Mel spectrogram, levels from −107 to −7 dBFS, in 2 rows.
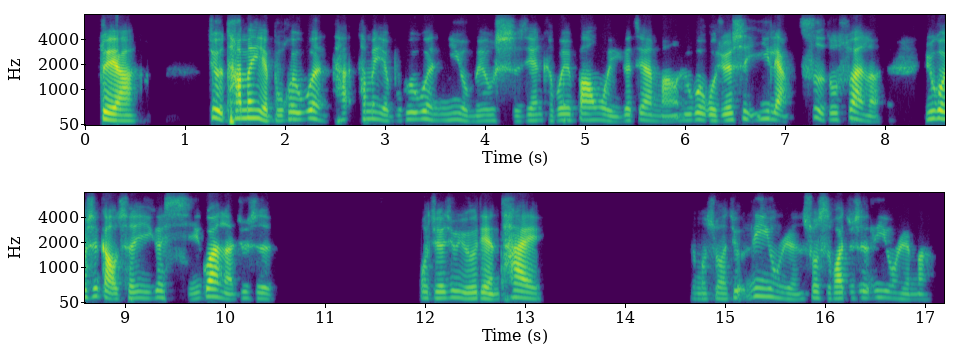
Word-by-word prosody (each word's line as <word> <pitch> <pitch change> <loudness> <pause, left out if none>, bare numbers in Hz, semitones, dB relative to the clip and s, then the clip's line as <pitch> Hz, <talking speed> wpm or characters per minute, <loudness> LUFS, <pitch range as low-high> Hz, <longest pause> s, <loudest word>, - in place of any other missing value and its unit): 对 195 -3 +10
呀， 155 -2 +10 0.7
就 230 - +4
他 215 - +6
们 225 0 +4
也 - - +3
不 145 - -10
会 190 0 -3
问 195 +4 0
他 - - -4
他 195 - -7
们 200 -1 -5
也 160 - -6
不 150 0 -22
会 185 +4 -8
问 185 -5 -7
你 175 - -14
有 160 -4 -9
没 140 +1 -10
有 150 +1 -10
时 140 - -4
间， 155 +2 -7
可 145 - -11
不 160 - -11
可 165 - -2
以 - - -4
帮 165 +1 +1
我 165 - -6
一 130 -3 -13
个 155 - -6
这 - - -11
样 155 -3 +1
忙。 - - -5
如 160 - -12
果 185 -1 -2
我 155 -1 -5
觉 155 - -2
得 170 - +5
是 200 +2 -5
1-2 200 -4 0
次 - - -8
都 175 - -9
算 - - +3
了， - - -7 0.4
如 200 +2 -5
果 210 -1 +5
是 220 - -3
搞 155 - +7
成 165 +3 -4
一 165 -1 -11
个 185 +1 -6
习 150 -3 -12
惯 205 -2 +8
了， - - 0
就 170 - -14
是 155 -1 -8 1.5
我 170 - -8
觉 165 - -5
得 165 - -1
就 180 +1 -8
有 155 -2 -4
点 155 -4 +1
太 165 -1 +4 1.5
怎 150 - -23
么 145 - -13
说？ 145 0 -10
就 180 - -10
利 215 +2 -7
用 190 -4 -9
人， 135 -3 -9
说 165 +4 -7
实 155 -2 -9
话 160 +1 +2
就 160 0 -12
是 - - -7
利 185 +1 -13
用 170 -3 -11
人 135 - -7
嘛。 135 0 -11
165 Hz, 270 characters per minute, -24 LUFS, 150-185 Hz, 1.5 s, 对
